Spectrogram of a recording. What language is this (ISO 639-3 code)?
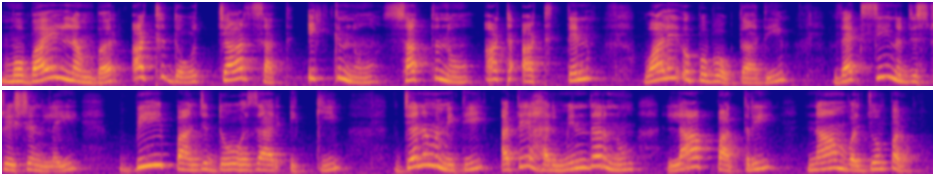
pan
